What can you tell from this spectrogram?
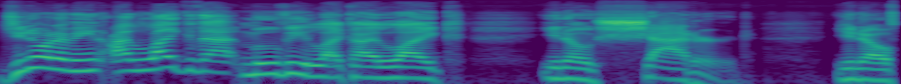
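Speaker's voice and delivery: ordinary talk, nothing marked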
